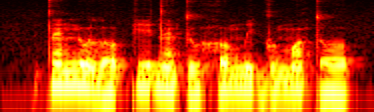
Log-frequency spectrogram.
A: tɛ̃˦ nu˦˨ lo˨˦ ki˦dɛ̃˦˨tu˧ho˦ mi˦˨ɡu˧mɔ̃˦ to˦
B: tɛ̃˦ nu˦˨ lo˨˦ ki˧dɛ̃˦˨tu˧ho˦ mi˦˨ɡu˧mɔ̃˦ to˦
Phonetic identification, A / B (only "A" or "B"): A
